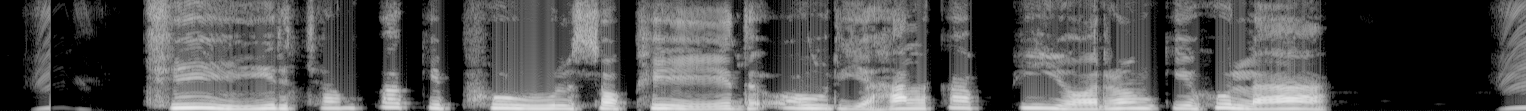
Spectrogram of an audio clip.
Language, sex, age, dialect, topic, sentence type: Bhojpuri, male, 18-24, Northern, agriculture, statement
